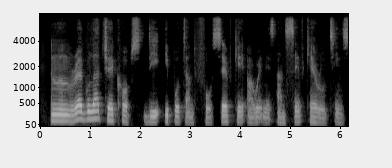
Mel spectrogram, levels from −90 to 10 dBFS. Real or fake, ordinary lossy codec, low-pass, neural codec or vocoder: fake; none; 7.2 kHz; codec, 16 kHz, 0.5 kbps, X-Codec, WavLM features, trained on Multilingual LibriSpeech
